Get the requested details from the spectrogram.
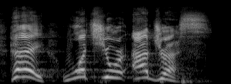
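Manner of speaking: loud, high, drawn-out, slow yell.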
